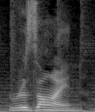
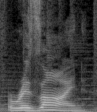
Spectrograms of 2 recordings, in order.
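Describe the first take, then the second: Both takes have the same delivery.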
